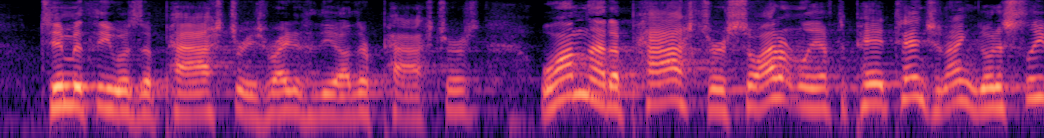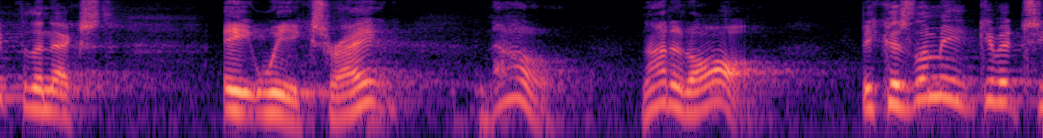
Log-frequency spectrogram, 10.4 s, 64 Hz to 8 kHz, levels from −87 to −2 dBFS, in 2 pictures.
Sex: male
